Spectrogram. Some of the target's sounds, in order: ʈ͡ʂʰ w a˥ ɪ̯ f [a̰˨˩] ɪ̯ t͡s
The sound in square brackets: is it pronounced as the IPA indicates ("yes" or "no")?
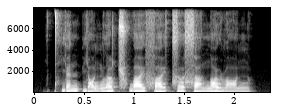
no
